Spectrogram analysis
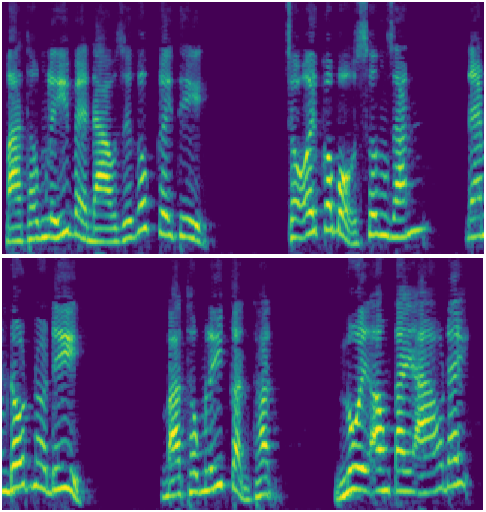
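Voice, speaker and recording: A stubborn little peasant boy speaks in a high, childlike voice, urgent and insistent, as a man reads him in an audiobook. The tone is husky, and the line rises and falls with lively movement. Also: normal speed, full character voice. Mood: urgent warning.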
